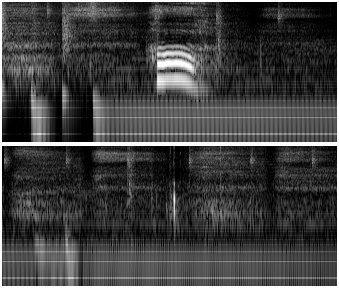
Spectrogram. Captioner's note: breathes heavily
